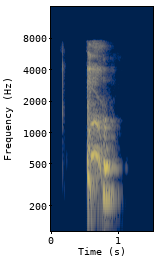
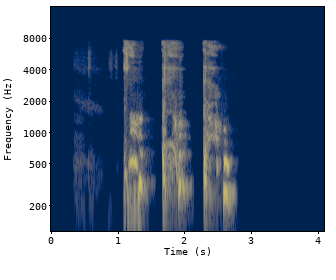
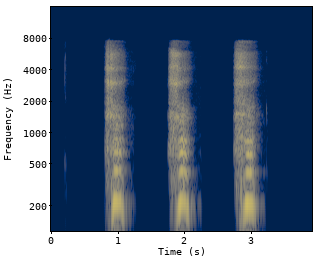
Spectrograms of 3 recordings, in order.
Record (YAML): cough_length: 1.5 s
cough_amplitude: 25696
cough_signal_mean_std_ratio: 0.41
three_cough_length: 4.1 s
three_cough_amplitude: 24671
three_cough_signal_mean_std_ratio: 0.37
exhalation_length: 3.9 s
exhalation_amplitude: 26311
exhalation_signal_mean_std_ratio: 0.37
survey_phase: beta (2021-08-13 to 2022-03-07)
age: 18-44
gender: Female
wearing_mask: 'No'
symptom_cough_any: true
symptom_runny_or_blocked_nose: true
symptom_shortness_of_breath: true
symptom_abdominal_pain: true
symptom_diarrhoea: true
symptom_fatigue: true
symptom_headache: true
symptom_change_to_sense_of_smell_or_taste: true
symptom_loss_of_taste: true
symptom_onset: 9 days
smoker_status: Ex-smoker
respiratory_condition_asthma: false
respiratory_condition_other: false
recruitment_source: REACT
submission_delay: 1 day
covid_test_result: Positive
covid_test_method: RT-qPCR
covid_ct_value: 32.0
covid_ct_gene: E gene
influenza_a_test_result: Unknown/Void
influenza_b_test_result: Unknown/Void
